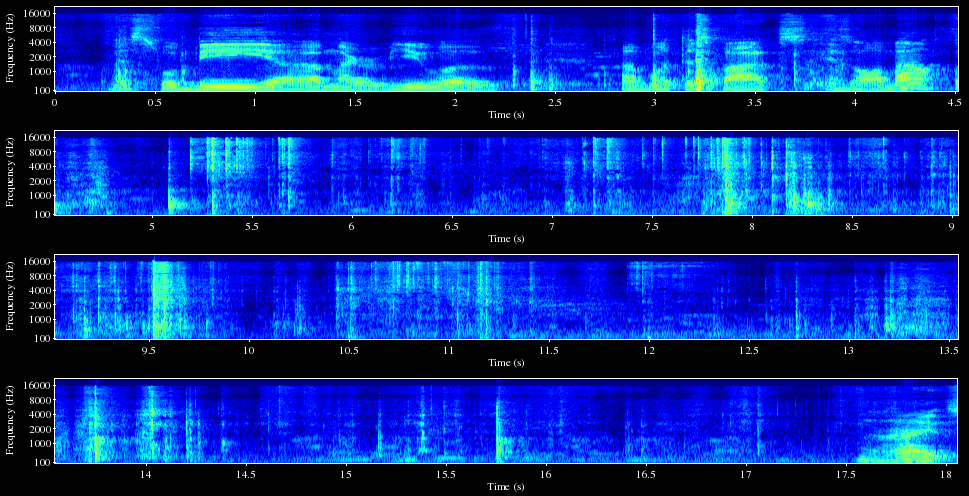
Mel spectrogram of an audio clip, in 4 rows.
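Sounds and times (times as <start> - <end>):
wrapping crinkling and tearing: 5.2 - 17.8.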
